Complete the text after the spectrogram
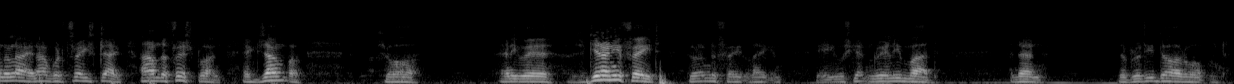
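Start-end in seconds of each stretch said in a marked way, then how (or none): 5.9-6.6 loud barked order; sergeant's order. Retold or imitated. Sergeant orders his man up, loud command. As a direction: snap the lad up to his feet.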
